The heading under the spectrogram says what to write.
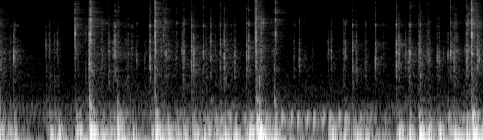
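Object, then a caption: Plastic membrane computer keyboard. Both hands type with their fingertips on the black plastic backlit keycaps of a plastic RGB membrane keyboard resting on a marble surface. The key presses come in a rapid, continuous stream of soft, short, deep thuds with almost no bright click.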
